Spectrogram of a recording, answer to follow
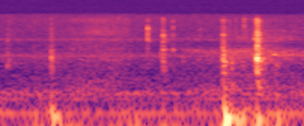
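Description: A few faint, separate keystrokes on a computer keyboard as a spreadsheet formula is typed.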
